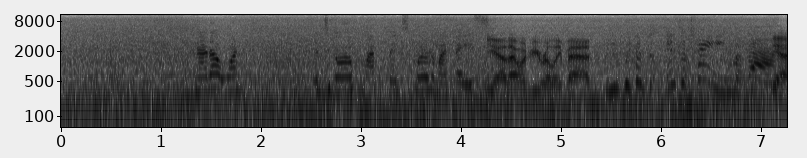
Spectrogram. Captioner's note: laughs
